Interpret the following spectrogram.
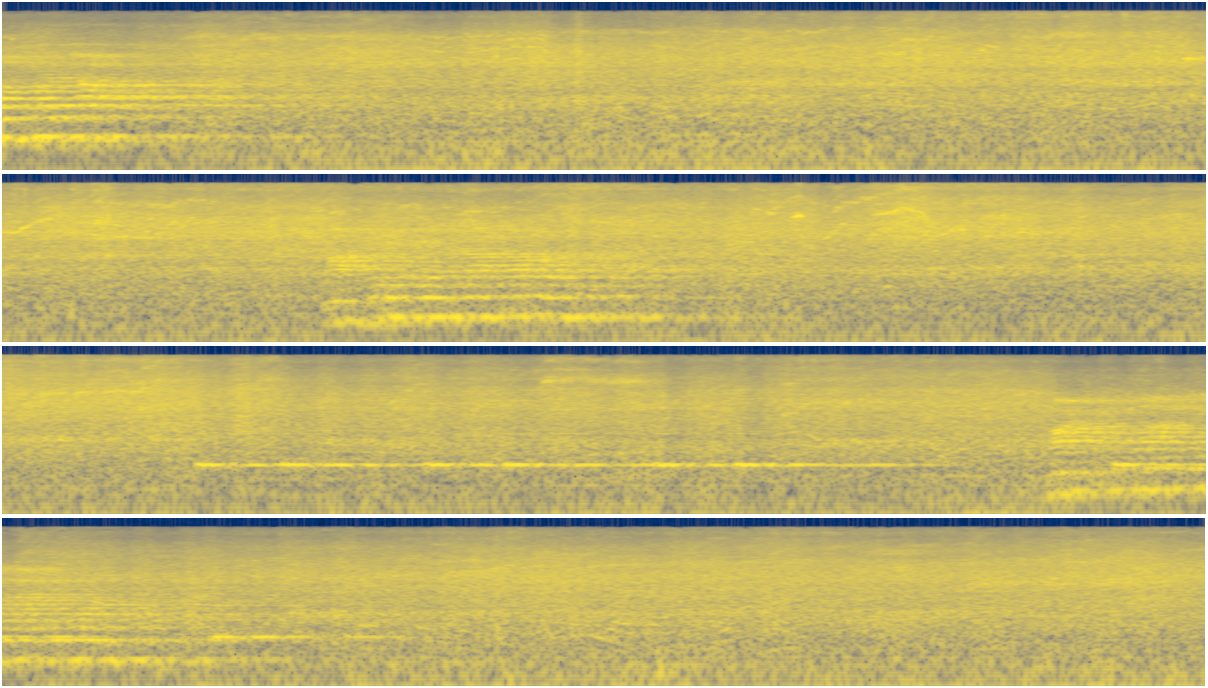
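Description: Electric RC truggies racing on an indoor dirt track: a steady wash of motor and tyre noise echoing around the arena. A race announcer's voice comes over it at the start and twice more later.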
